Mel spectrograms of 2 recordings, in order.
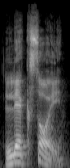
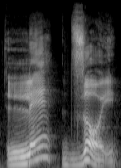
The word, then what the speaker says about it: lexoj: From leksoj, you need to pronounce it lezoj, lezoj. lezoj because letter x in Albanian is pronounced as z.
